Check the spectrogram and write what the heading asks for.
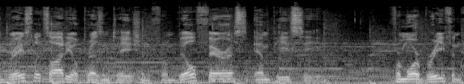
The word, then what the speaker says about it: Faris: And Faris is spelled F-A-R-1-R-I-S. That's right, like Paris, but with an F. Paris, France, not California.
